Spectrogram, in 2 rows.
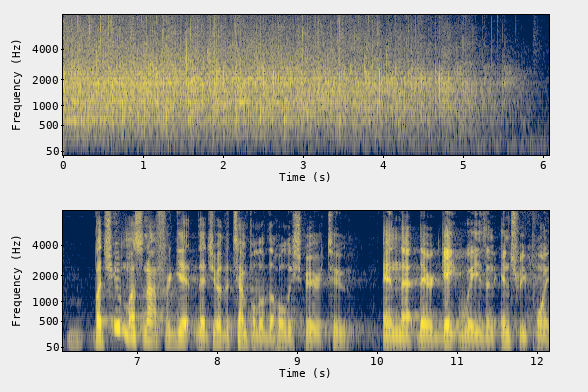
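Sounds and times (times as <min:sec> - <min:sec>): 
audience applauding: 0:00.0 - 0:05.7
speech: 0:06.5 - 0:12.1.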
